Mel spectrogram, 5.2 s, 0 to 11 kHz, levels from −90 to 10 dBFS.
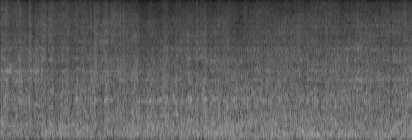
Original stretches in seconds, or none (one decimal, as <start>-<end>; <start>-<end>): none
